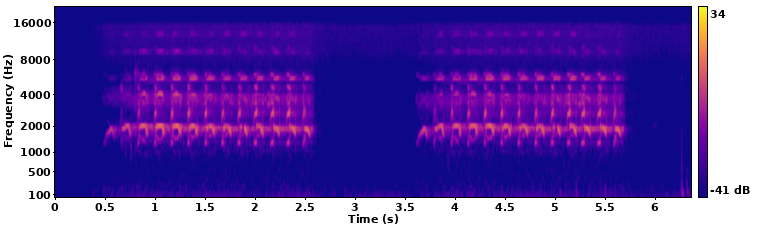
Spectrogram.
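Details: Green woodpecker calling: two loud laughing series, each about two seconds long, of roughly a dozen quick, ringing, evenly spaced notes with a slight downward drift. A quiet pause falls between the bursts, and a faint click comes at the end.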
